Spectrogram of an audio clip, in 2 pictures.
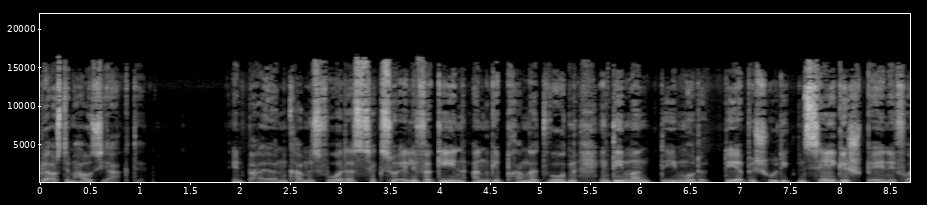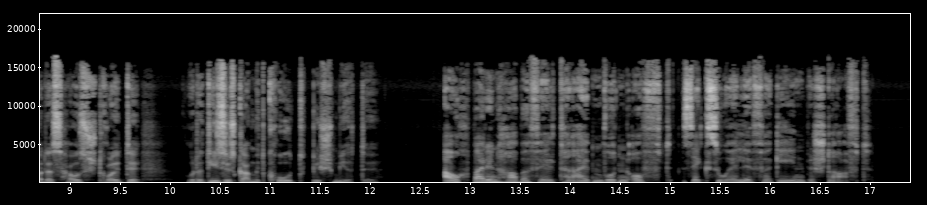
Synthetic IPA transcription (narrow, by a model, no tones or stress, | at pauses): əʔa̰ʊsd̥eːmɦaʊsja̰ːktʰə | ʔɪnb̥a̰ɪɐnkʰaːmɛsfoːɐdasːɛksuʔɛləfɛɐɡeːənʔanɡəpʁ̥aŋɐtv̥ʊɐdn̩ʔɪndeːmːand̥eːmʔoːdɐd̥eːɐbəʃʊldɪçtn̩z̥ɛːɡəʃpɛːnəfoːɐdasha̰ʊsʃtʁ̥ɔʏtə | ʔoːdɐd̥iːzəsɡ̥aːɐmɪtkʰoːtb̥əʃmḭːɐtʰə | ʔaʊxb̥aɪɾeːnɦaːbɐfɛltʁ̥aɪbm̩vʊɐdn̩ʔɔftz̥ɛksuɛ̰ləfɛɐɡeːənbəʃtʁ̥a̰ːft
